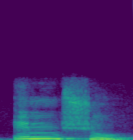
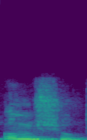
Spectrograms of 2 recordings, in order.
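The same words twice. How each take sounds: First: امشوا said imshu, opening i, pitched up; right take: امشوا with i; correct hamza with i. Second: امشوا said umshu, opening u; wrong take: امشوا starting with u; wrong hamza with u. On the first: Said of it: "خطأ امشوا". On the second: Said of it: "ما قلت امشوا". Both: Shown as a demonstration.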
